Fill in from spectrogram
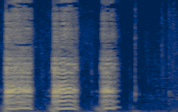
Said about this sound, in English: One of these flocks is new, that little one. Oh, dude, that's a lot of ducks. They come in like those other ones.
